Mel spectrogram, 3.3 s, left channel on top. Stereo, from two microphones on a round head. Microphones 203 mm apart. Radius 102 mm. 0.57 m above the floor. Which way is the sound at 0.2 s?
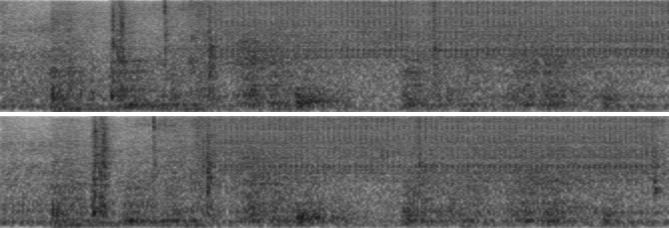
45° left (ahead or behind).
